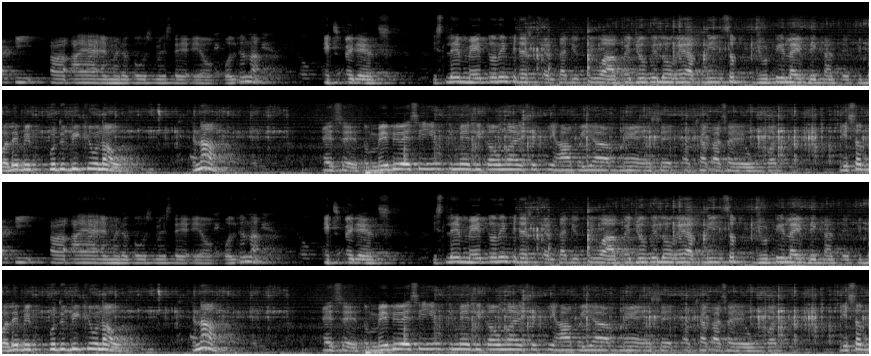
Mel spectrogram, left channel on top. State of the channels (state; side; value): identical; both; correlation 1.00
